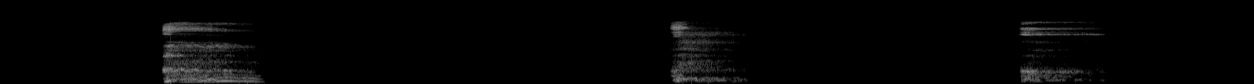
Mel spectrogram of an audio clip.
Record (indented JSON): {
  "exhalation_length": "12.5 s",
  "exhalation_amplitude": 4512,
  "exhalation_signal_mean_std_ratio": 0.29,
  "survey_phase": "beta (2021-08-13 to 2022-03-07)",
  "age": "45-64",
  "gender": "Female",
  "wearing_mask": "No",
  "symptom_none": true,
  "smoker_status": "Ex-smoker",
  "respiratory_condition_asthma": false,
  "respiratory_condition_other": false,
  "recruitment_source": "REACT",
  "submission_delay": "3 days",
  "covid_test_result": "Negative",
  "covid_test_method": "RT-qPCR",
  "influenza_a_test_result": "Negative",
  "influenza_b_test_result": "Negative"
}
